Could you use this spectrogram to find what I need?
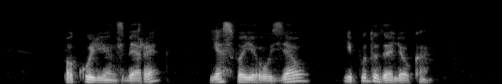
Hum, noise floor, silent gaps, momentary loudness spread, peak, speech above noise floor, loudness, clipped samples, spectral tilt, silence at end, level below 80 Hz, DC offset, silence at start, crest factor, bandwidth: none; -70 dBFS; none; 12 LU; -4 dBFS; 51 dB; -21 LUFS; under 0.1%; -7 dB/octave; 0.7 s; -58 dBFS; under 0.1%; 0.65 s; 18 dB; 7.8 kHz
